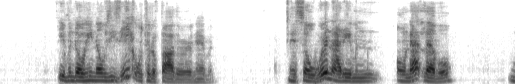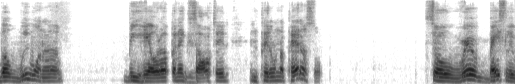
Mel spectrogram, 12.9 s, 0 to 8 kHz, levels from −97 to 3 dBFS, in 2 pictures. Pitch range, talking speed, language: 110-145 Hz, 170 wpm, English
